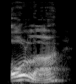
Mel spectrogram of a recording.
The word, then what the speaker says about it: hola: buenos tardes buenas noches hola h is always silent in spanish except in a ch combination then we get to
